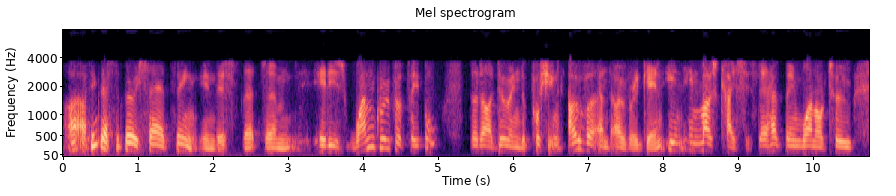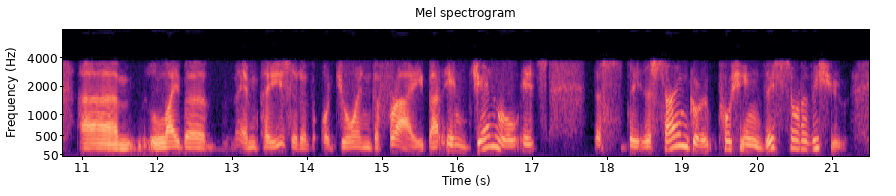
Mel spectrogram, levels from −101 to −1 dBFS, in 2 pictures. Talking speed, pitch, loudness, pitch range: 160 wpm, 130 Hz, -23 LUFS, 110-170 Hz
